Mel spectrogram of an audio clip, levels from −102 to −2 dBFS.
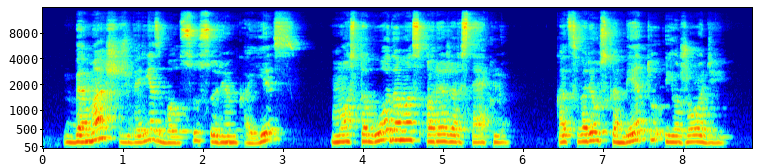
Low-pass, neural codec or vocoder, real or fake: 14.4 kHz; vocoder, 48 kHz, 128 mel bands, Vocos; fake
